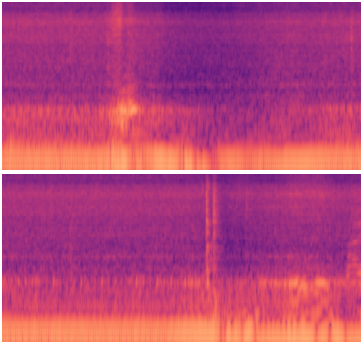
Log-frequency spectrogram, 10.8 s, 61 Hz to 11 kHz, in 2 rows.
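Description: Mazda MX-5 Mk3's four-cylinder engine idling steadily. About two seconds in there is a sharp knock and a brief swell in the engine sound, and a second sharp click comes near the end.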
